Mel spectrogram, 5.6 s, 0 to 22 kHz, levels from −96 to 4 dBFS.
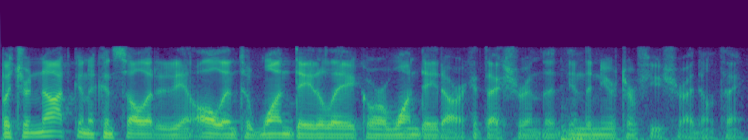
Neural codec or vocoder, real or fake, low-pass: none; real; 5.4 kHz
